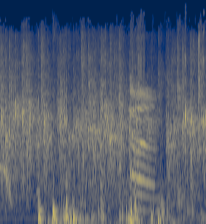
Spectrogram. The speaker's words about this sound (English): I think we should give them another round of applause, because that was pretty awesome.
